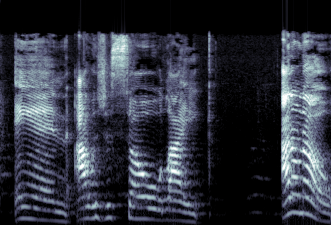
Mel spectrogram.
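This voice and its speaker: A woman's medium-pitched voice, bright and sharp, with an animated tone, lively intonation, and audible room echo. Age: 20s. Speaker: vlogger. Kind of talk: casual chat.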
